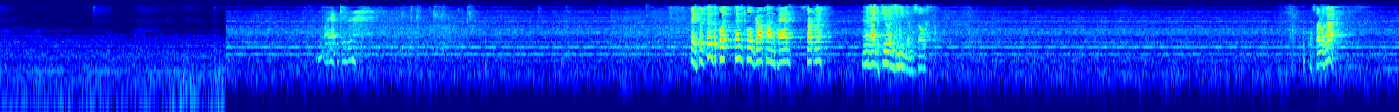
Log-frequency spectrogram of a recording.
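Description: Sped-up speech: a man's voice fast-forwarded into high, squeaky chatter that comes in three short bursts, the longest about a second, over a faint steady hum.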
